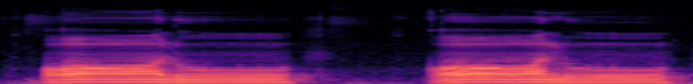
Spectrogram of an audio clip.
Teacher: tidak boleh membaca lebih dari 2 harokat. 2 harokat saja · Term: mad tabi'i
